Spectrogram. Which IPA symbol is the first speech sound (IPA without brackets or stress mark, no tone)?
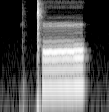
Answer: ǀ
